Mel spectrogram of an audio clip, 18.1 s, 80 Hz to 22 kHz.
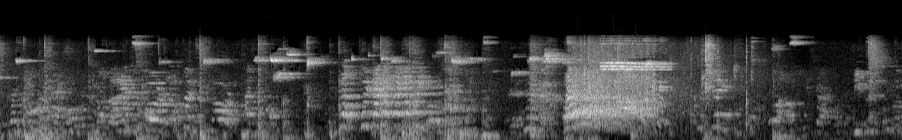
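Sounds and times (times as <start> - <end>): sneakers squeaking: 0.0 - 16.2
basketball bouncing on wooden floor: 0.3 - 1.2, 7.6 - 10.0
players shouting: 10.7 - 13.7.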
